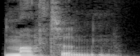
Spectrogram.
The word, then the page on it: mutton: British English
